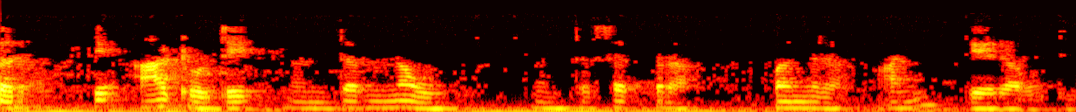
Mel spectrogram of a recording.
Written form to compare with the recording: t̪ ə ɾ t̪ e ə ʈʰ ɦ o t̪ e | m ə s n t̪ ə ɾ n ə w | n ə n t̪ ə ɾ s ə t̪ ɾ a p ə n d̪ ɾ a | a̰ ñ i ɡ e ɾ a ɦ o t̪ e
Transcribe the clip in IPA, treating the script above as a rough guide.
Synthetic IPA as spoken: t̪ ə ɾ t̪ e a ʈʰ ɦ o t̪ e | n ə n t̪ ə ɾ n ə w | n ə n t̪ ə ɾ s ə t̪ ɾ a p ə n d̪ ɾ a | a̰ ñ i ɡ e ɾ a ɦ o t̪ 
